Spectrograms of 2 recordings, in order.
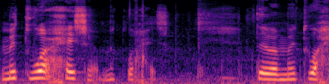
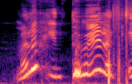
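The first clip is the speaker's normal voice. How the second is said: angry snap; 8 semitones higher, 8 dB louder than usual. Acted. Siblings bickering.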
